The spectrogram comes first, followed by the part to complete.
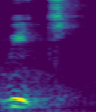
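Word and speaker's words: witch: विच में भी डब्ल्यू आई टी सी एच टी सी एच एक साथ आ रहा है तो इसको हम पढ़ेंगे विच टी का उच्चारण नहीं होगा एफ ए एस टी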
